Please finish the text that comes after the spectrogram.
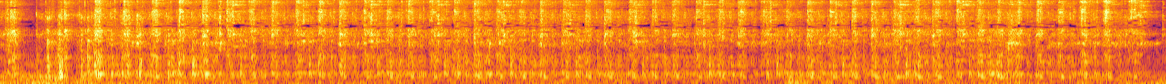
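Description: A sewing machine runs steadily while stitching along the edge of a trouser, a continuous rapid mechanical chatter holding at an even level throughout with no voices.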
